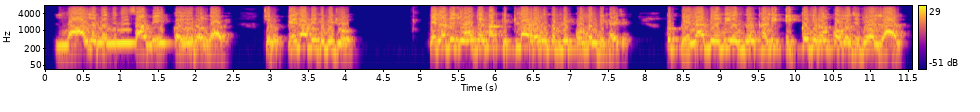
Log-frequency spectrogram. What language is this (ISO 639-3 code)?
guj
